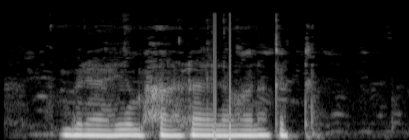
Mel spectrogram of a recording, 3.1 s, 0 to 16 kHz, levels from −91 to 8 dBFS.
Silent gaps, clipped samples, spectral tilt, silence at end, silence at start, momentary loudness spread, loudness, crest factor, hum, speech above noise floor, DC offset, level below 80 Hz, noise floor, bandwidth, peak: none; under 0.1%; -10.5 dB/octave; 0.75 s; 0.45 s; 7 LU; -16 LUFS; 12 dB; none; 46 dB; under 0.1%; -46 dBFS; -60 dBFS; 4.4 kHz; -4 dBFS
